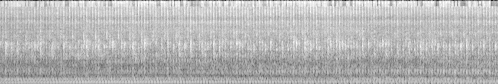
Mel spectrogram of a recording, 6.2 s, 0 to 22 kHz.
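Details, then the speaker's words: Peugeot 205 TD diesel, forged and prepared, after 1,200 km running-in service, oil-bath modified PES injection pump, just started cold after preheat: even rapid clatter about three knocks a second over steady drone; normal cold clatter, no oil leak. "Hein, ah, ça claque un peu parce que c'est froid, c'est normal."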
